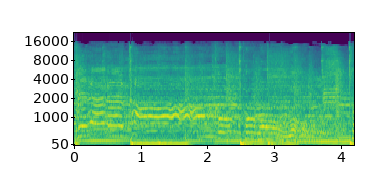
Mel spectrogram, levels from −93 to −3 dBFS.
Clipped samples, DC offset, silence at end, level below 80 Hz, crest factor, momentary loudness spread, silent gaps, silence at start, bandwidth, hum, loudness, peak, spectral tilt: under 0.1%; under 0.1%; 0 s; -20 dBFS; 10 dB; 2 LU; none; 0 s; 15.5 kHz; none; -11 LUFS; 0 dBFS; -4.5 dB/octave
